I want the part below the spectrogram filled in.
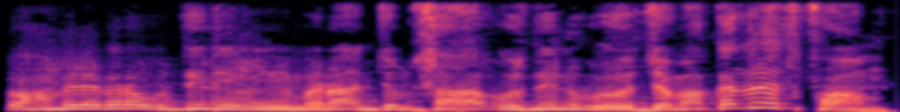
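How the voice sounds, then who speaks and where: A woman's voice: on the high side, a little fast. A woman with an Uttar Pradesh accent chatting in a colloquial, agreeable way on a recorded phone call. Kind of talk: casual private phone conversation.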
